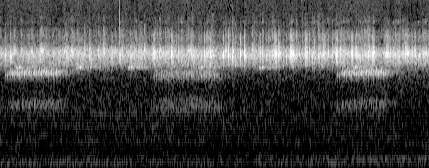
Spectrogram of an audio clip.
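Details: Tree frogs at night in the backwoods of North Carolina: a dense, steady high chorus hums throughout while lower trilled calls of about one and a half seconds break through three times, against a swampy nighttime background that also holds crickets.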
